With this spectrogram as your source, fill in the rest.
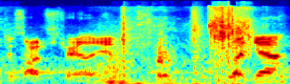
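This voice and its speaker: A man chatting casually over a game, laid-back and quick to laugh. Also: lowish voice, very noisy. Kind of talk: casual gaming chat.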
